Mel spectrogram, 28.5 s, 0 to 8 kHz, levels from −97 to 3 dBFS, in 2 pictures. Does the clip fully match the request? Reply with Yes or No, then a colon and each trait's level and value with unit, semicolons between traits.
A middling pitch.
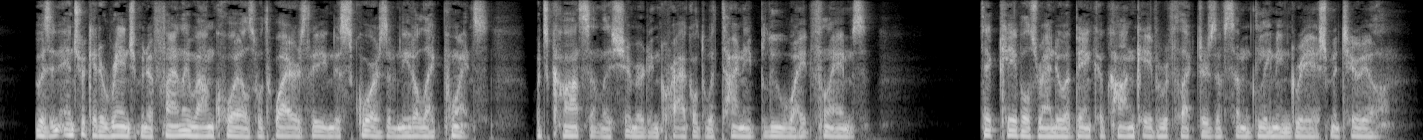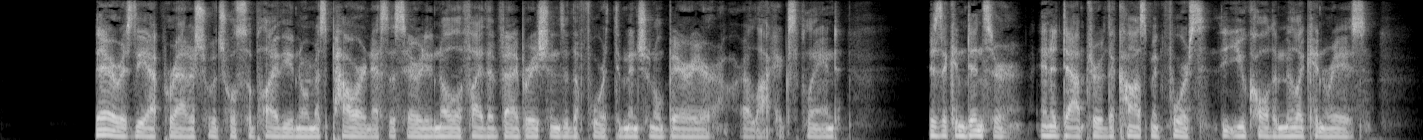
No: very low, 90 Hz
